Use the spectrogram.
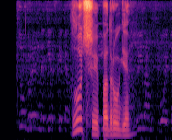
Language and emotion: Russian, positive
